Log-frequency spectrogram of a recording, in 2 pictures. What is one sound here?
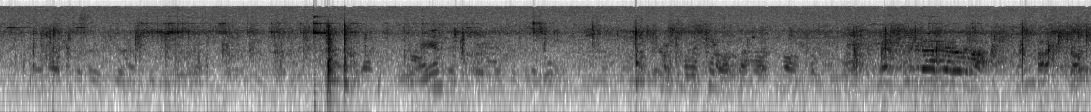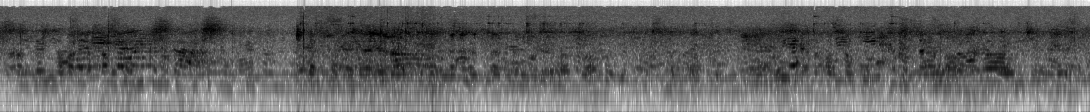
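Several men and women chat nearby outdoors.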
